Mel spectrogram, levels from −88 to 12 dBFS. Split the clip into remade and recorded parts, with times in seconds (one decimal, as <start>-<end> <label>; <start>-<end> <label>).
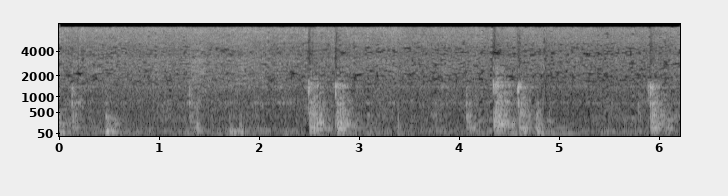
0.0-0.4 remade; 0.4-1.6 recorded; 1.6-3.0 remade; 3.0-6.2 recorded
